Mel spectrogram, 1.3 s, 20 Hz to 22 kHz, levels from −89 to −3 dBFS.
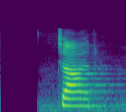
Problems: constant background noise, echo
